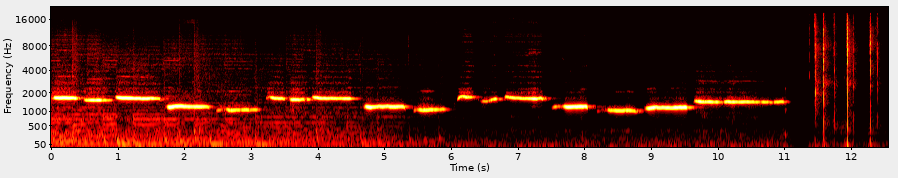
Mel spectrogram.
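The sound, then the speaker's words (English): A person whistles a lilting melody, the theme tune of a 1993 film, in clear sustained notes that rise and fall for about eleven seconds, ending with a few sharp clicks. “I've been whistling this music all week long because I am so excited to talk about one of my favorite films of all time.”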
